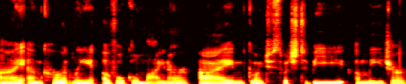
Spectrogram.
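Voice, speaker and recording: A quiet man's voice comes through at a medium pitch with fairly even intonation. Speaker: transgender vlogger and music student. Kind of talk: casual vlog. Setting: at home at night.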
